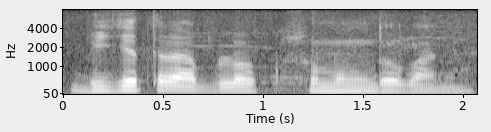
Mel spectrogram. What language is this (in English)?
Santali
